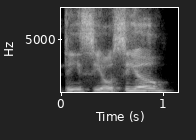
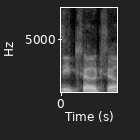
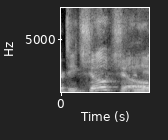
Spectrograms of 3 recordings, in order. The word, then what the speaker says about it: Dicioccio: Is it Dio? Did I say that right? It's not good. It's do. It's easier. Dooo. Okay. Okay. Dooo. That's a lot easier.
